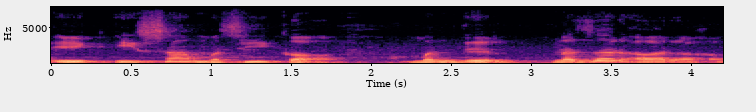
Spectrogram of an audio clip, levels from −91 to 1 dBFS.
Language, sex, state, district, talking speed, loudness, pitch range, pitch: Hindi, male, Rajasthan, Bikaner, 115 wpm, -16 LUFS, 130-180 Hz, 140 Hz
